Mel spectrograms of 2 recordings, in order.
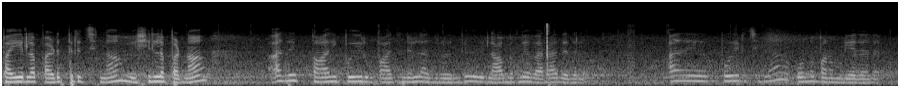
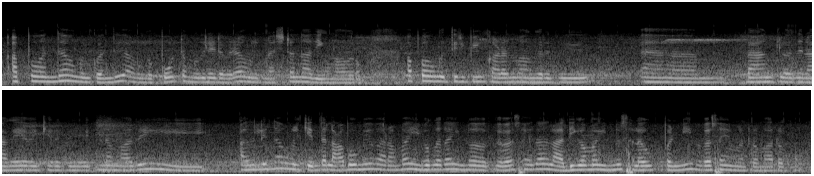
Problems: constant background noise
